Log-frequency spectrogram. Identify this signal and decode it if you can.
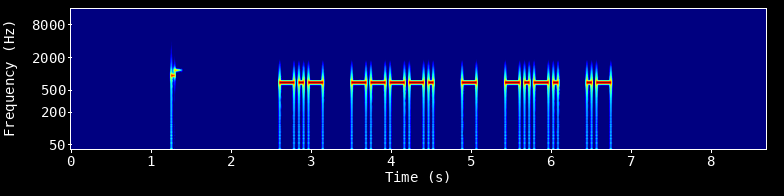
Morse code, heard as a keyed tone, about 20 wpm, spaced as for 15 wpm, 700 Hz. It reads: K9TCA
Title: 219 Lesson 35g - Number 0 - Call Signs 20wpm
